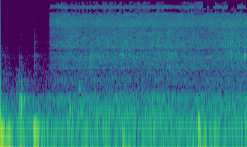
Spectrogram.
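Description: Tap water gushes steadily into a sink as hands are washed, a close, continuous splashing rush that follows a few brief knocks at the start.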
